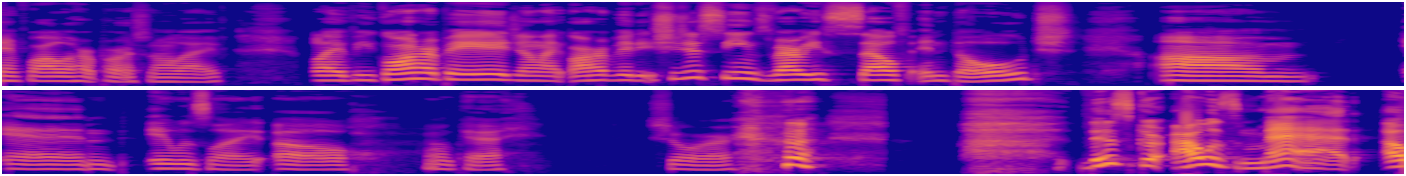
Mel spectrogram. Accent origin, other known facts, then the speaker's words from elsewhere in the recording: Bronx, New York, United States; I was raised in the Bronx.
